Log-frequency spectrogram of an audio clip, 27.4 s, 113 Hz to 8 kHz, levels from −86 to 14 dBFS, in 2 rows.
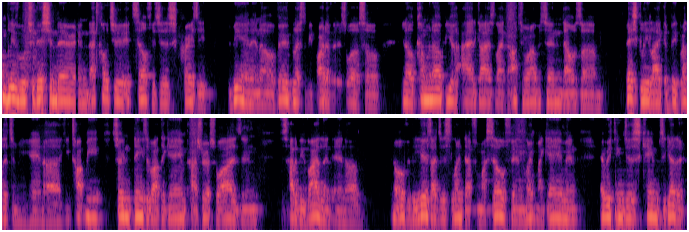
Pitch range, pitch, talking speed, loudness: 85-95 Hz, 90 Hz, 190 wpm, -26 LUFS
